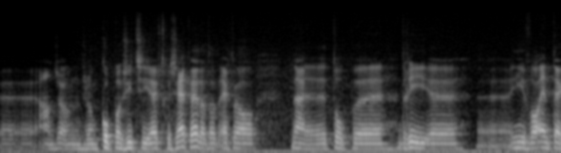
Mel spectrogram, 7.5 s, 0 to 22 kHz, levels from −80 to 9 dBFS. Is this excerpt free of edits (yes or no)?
no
